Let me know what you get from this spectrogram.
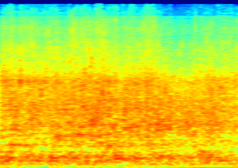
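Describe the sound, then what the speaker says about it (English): Water pours from a bucket into a large batch of galaxy slime on a living room floor, a steady, close gushing splash that runs without a break. "I like to put water in the slime, guys,"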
